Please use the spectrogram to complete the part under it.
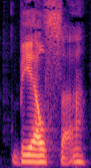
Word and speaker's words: Bielsa: Bielsa, is that how you pronounce his name? – That's his name, yes.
